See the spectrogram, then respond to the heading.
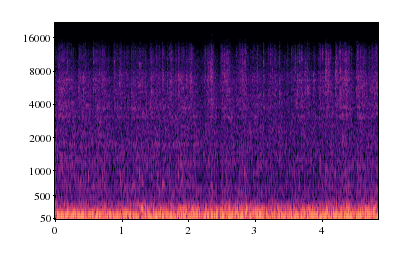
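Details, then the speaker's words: Foxbody Mustang V8 on factory computer at idle, hood open: deep steady even rumble with no knocks or misses, somewhat noisy but healthy-sounding. "But we'll get to that car sounds healthy, right?"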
